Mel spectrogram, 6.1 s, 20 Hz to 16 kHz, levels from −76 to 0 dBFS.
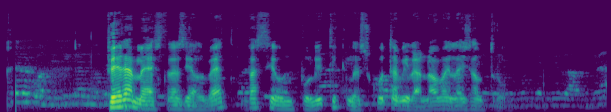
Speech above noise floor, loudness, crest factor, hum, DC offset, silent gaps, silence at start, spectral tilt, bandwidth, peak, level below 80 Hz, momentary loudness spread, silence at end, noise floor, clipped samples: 23 dB; -22 LUFS; 24 dB; none; under 0.1%; none; 0.1 s; -5 dB/octave; 11.5 kHz; 0 dBFS; -62 dBFS; 24 LU; 0.05 s; -47 dBFS; under 0.1%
